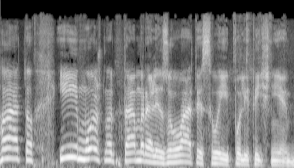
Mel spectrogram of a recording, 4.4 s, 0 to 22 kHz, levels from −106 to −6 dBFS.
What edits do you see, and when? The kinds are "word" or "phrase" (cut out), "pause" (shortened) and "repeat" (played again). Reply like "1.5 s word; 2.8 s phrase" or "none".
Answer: none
